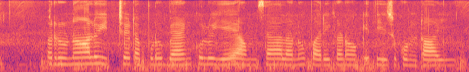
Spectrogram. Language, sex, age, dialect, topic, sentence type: Telugu, female, 25-30, Central/Coastal, banking, question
